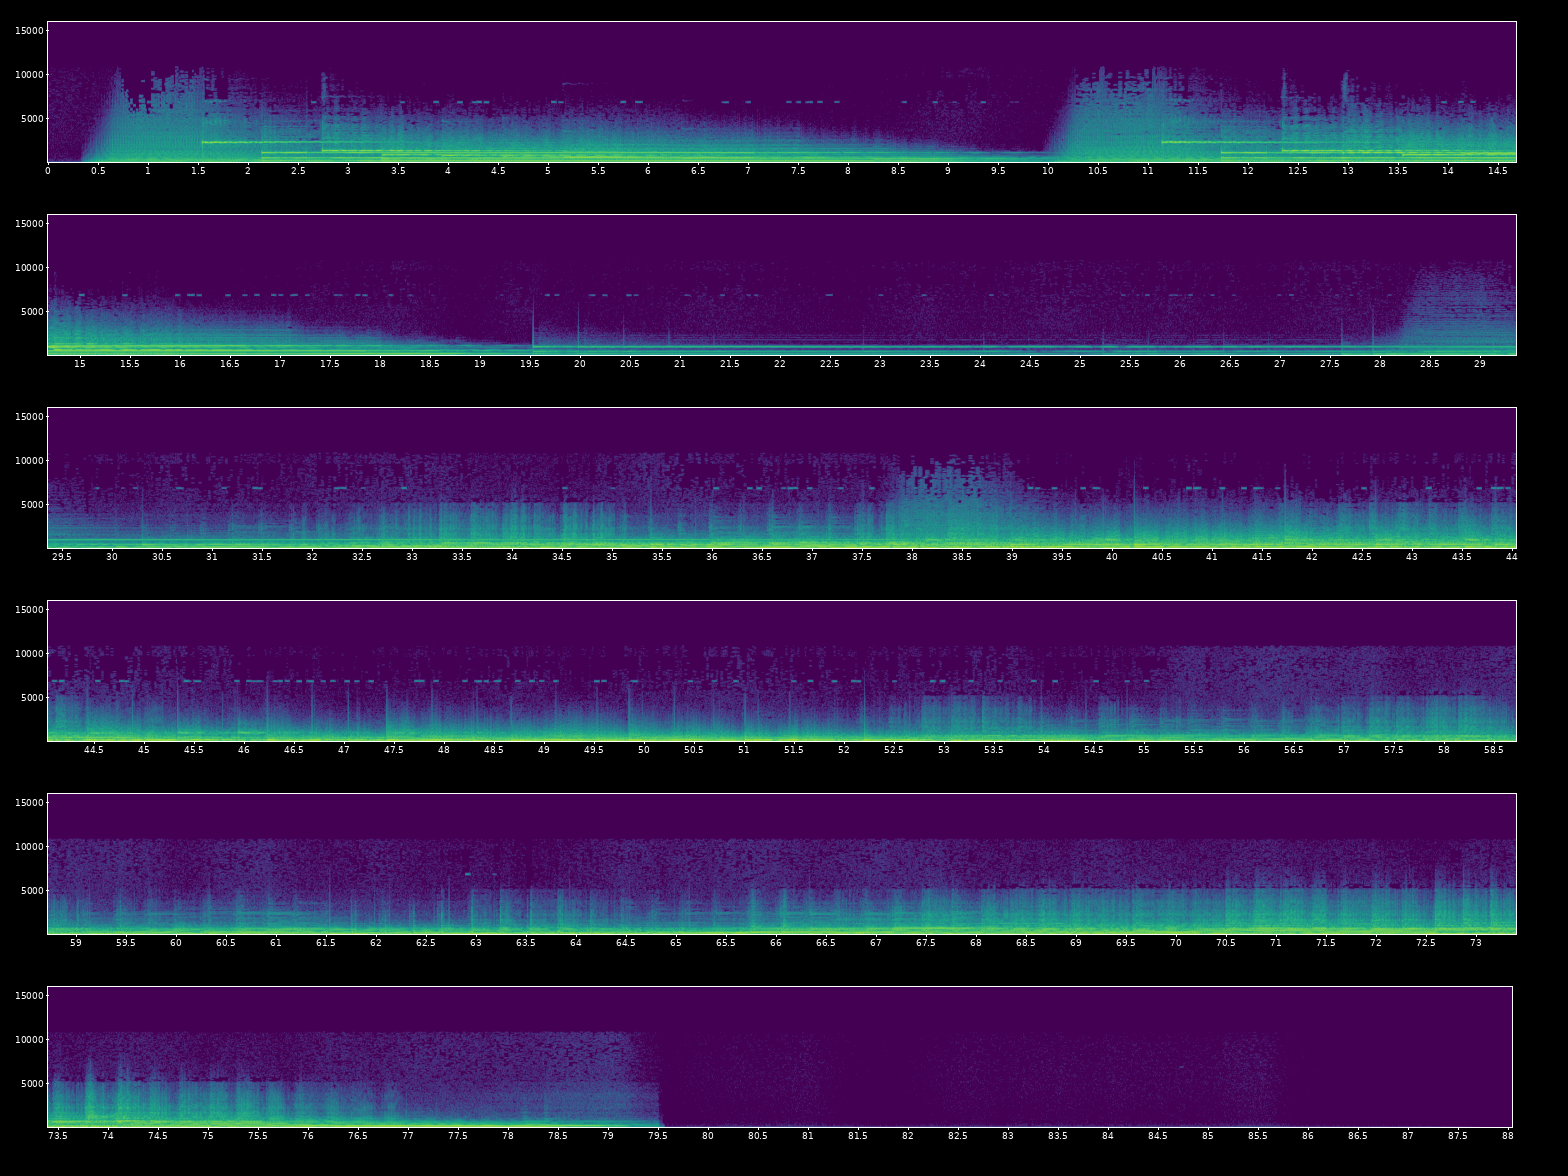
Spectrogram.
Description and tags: Dark analog like synth swells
